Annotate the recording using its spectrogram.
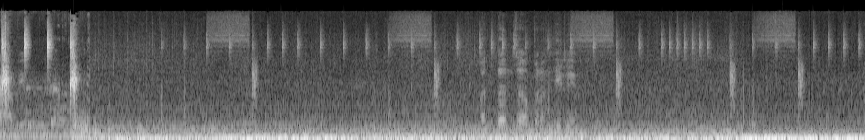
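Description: Car driving on a rain-wet road, heard from inside the cabin as a steady low rumble of road and engine noise, under background music with a steady beat.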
